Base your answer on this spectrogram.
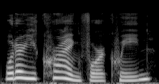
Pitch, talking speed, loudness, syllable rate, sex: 235 Hz, 225 wpm, -17 LUFS, 4.8 syllables/s, female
